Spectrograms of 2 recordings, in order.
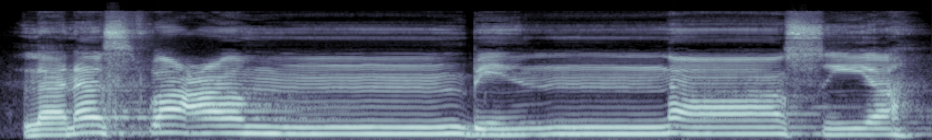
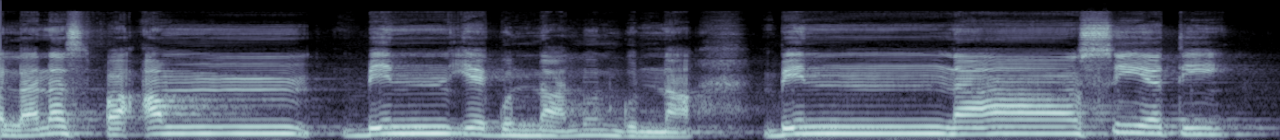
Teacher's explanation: تنوین کے بعد با آیا، اس لیے تنوین کو میم میں بدل دیا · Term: اقلاب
